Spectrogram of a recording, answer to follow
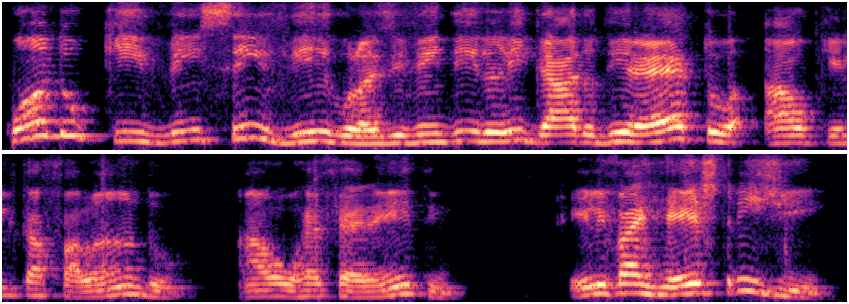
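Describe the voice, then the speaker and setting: A man's voice: fairly high pitch, expressive, unhurried, a bit bright. A man teaching a grammar lesson to a class, checking in with the students and restating his examples. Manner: checks in with listeners, often adding "tá?".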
